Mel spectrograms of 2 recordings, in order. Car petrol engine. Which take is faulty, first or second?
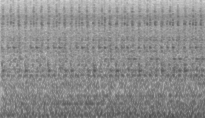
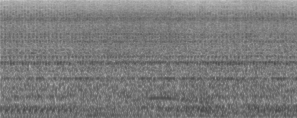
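second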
